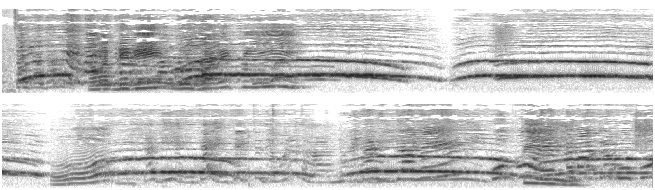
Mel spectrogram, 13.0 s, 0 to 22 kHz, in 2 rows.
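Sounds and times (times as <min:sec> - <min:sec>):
women ululating: 0:00.2 - 0:13.0.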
